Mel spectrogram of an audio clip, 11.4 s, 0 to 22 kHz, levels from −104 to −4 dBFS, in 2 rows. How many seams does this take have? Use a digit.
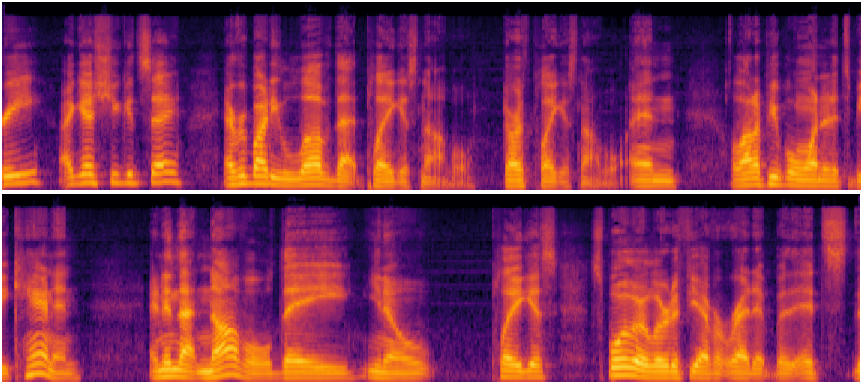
1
